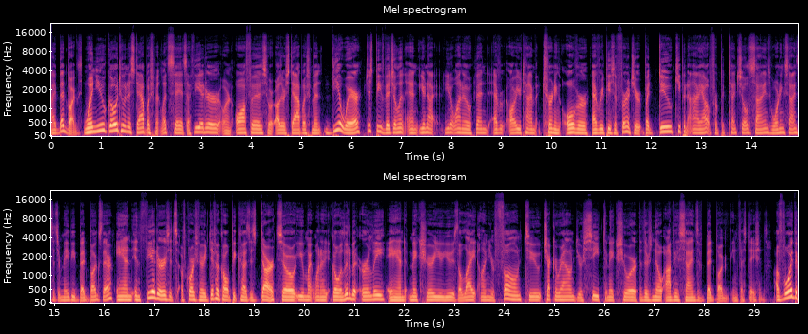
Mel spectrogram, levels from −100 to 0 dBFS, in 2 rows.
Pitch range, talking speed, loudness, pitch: 115-140 Hz, 215 wpm, -21 LUFS, 125 Hz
